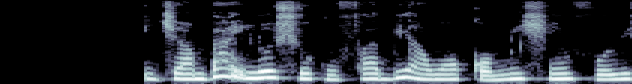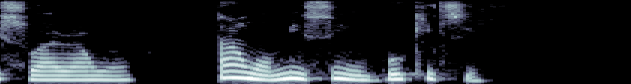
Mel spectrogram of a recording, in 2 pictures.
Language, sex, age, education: Yoruba, female, 15-29, tertiary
